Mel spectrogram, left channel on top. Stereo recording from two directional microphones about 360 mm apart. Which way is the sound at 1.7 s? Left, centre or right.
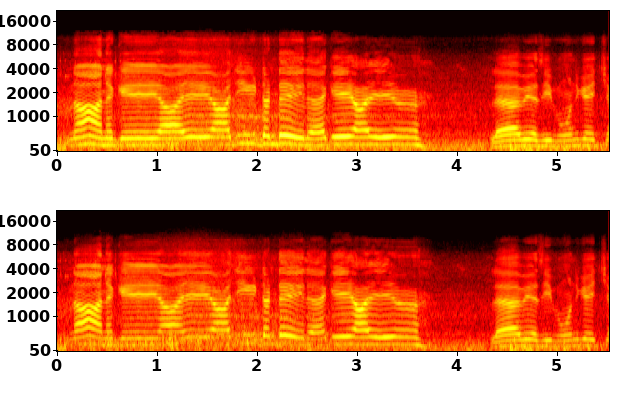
Centre.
